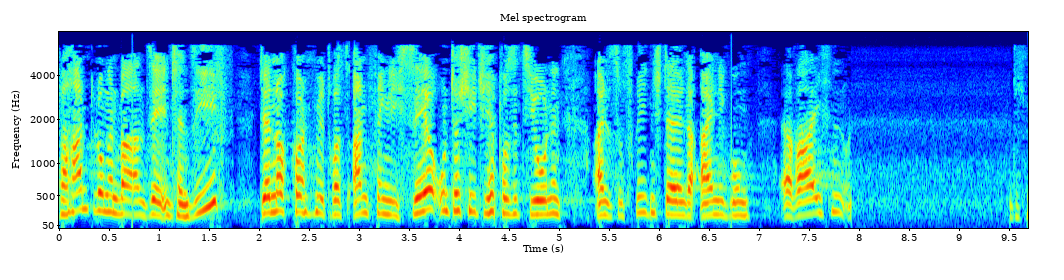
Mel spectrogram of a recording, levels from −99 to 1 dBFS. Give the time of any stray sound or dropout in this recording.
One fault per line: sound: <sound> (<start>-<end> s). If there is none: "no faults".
no faults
